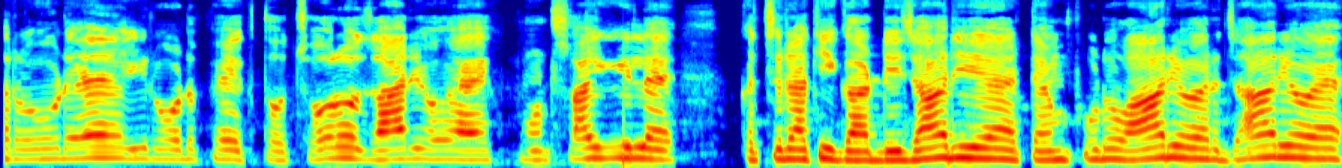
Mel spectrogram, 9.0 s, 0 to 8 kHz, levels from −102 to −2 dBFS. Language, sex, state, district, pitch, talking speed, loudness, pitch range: Marwari, male, Rajasthan, Churu, 175 Hz, 140 wpm, -16 LUFS, 165-190 Hz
